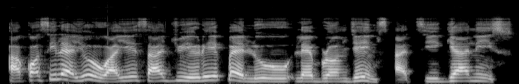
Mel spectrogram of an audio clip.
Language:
Yoruba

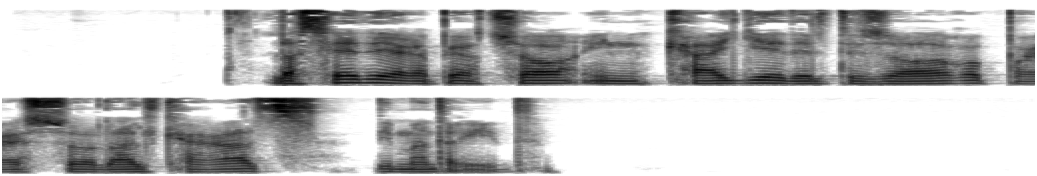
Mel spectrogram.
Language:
Italian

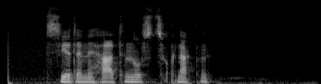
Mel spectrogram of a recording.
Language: German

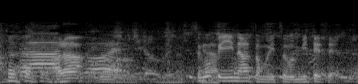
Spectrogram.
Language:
Japanese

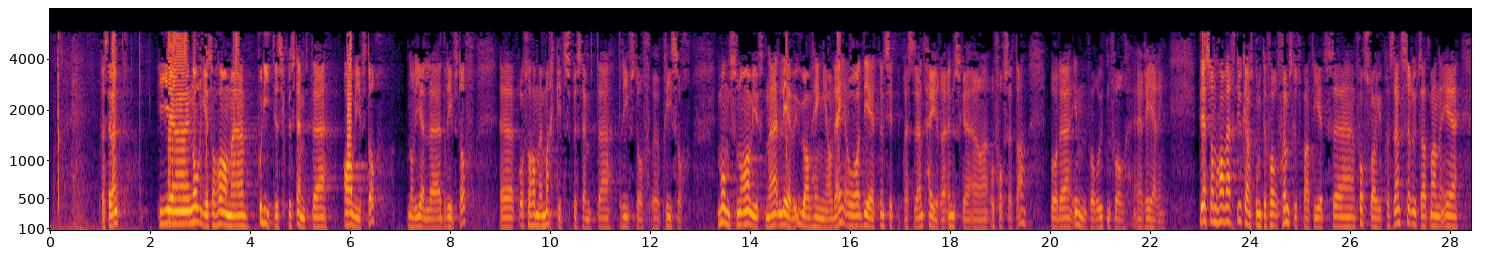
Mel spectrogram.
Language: Norwegian Bokmål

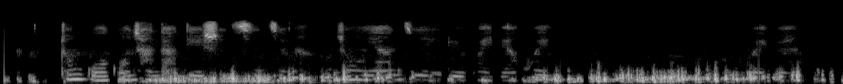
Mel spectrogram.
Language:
Chinese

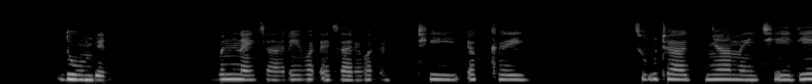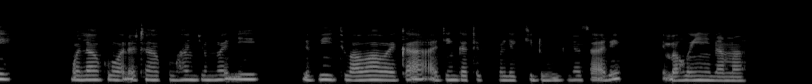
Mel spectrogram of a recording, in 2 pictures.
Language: Fula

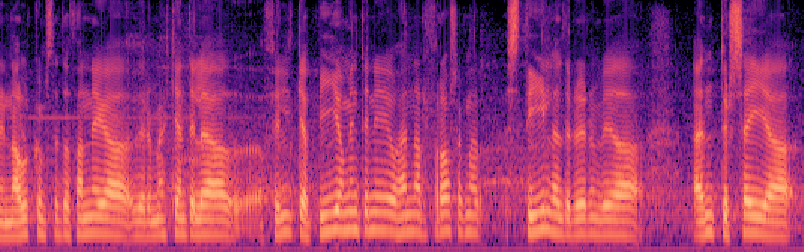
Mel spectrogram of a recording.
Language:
Icelandic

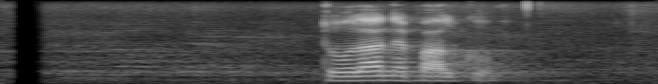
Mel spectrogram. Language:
Nepali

